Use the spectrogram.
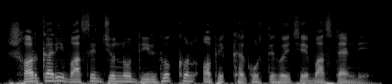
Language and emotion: Bengali, neutral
